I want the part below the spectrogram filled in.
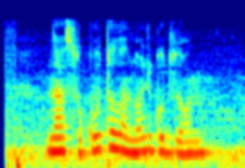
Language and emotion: Russian, neutral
